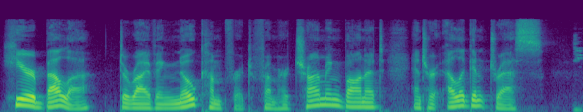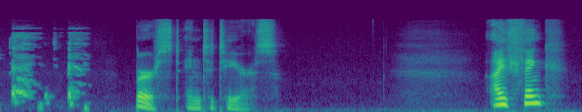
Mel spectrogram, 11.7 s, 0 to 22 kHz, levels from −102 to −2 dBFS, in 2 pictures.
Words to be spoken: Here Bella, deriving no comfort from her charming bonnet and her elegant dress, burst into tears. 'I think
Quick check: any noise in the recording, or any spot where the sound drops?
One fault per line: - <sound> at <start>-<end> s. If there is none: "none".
- cough at 5.7-6.8 s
